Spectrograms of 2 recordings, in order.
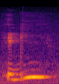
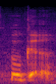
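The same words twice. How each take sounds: First: Hygge said as hig-ee with a questioning rise; unsure pronunciation. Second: Hygge said as hoo-ga, falling and sure; settled pronunciation. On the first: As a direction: try Hygge as HIG-ee, asking. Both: Real, not acted. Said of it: "I believe it's Hygge".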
